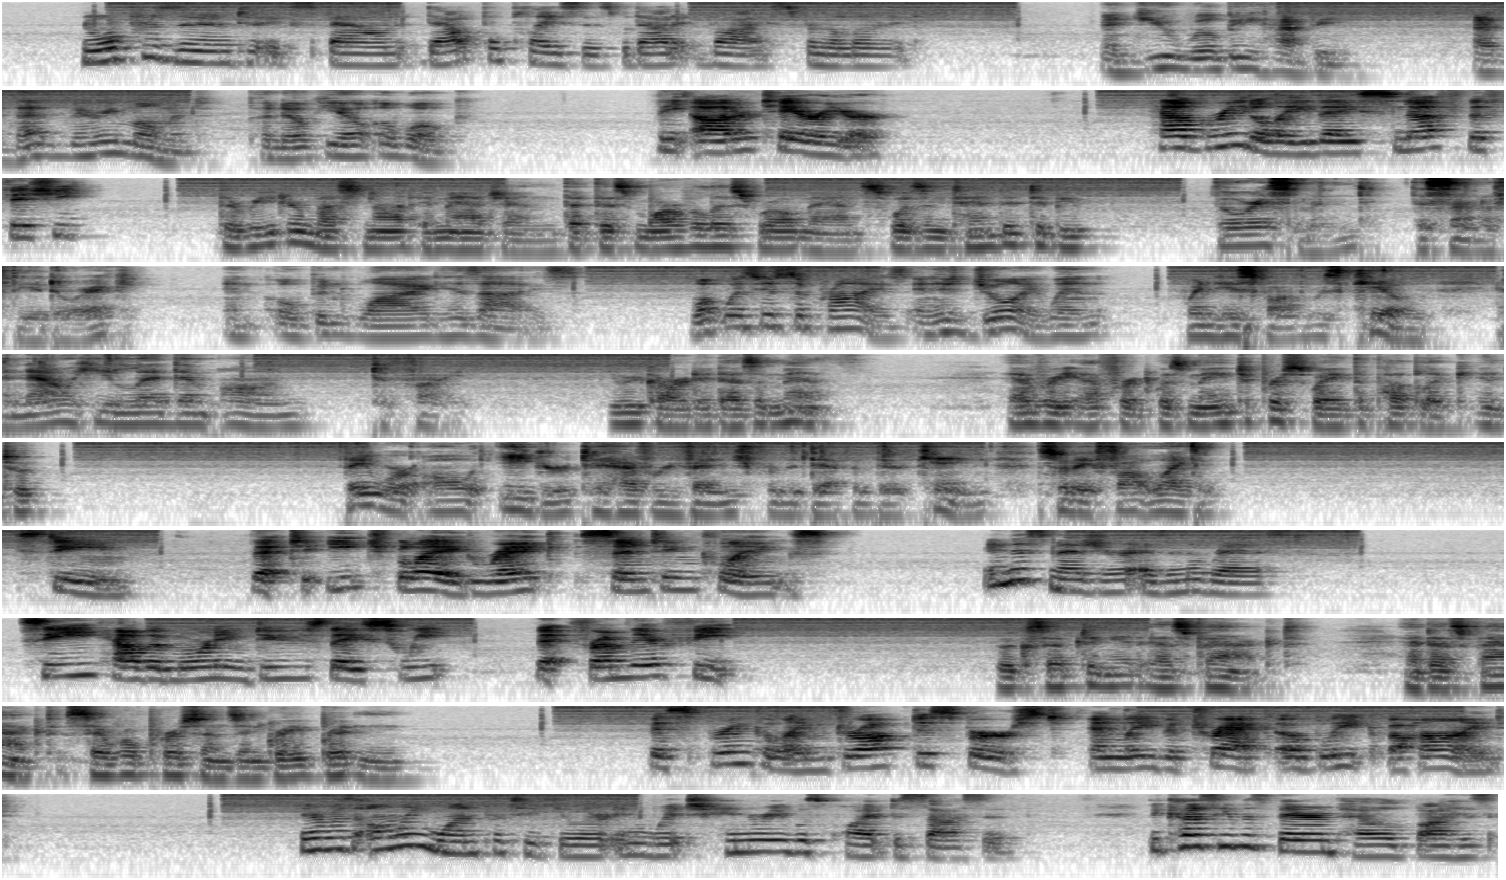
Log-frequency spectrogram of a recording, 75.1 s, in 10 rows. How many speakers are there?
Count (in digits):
5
